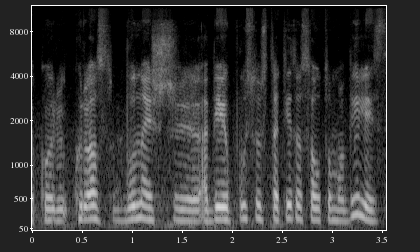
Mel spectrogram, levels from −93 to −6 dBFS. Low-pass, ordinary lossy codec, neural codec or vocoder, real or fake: 10.8 kHz; Opus, 16 kbps; vocoder, 44.1 kHz, 128 mel bands, Pupu-Vocoder; fake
